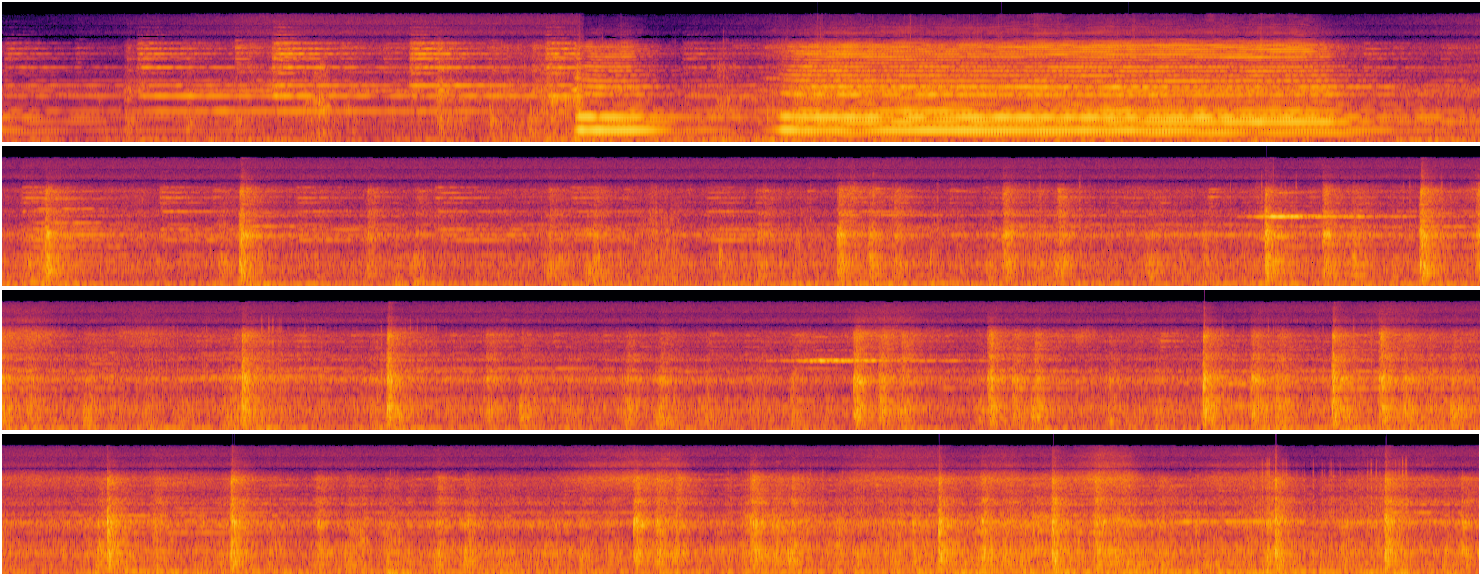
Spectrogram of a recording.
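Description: Commuter train's multi-chime horn sounds in short blasts, ending with one long blast a few seconds in. Then the coaches' wheels click steadily over the rail joints as the train pulls away, with two brief wheel squeals.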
